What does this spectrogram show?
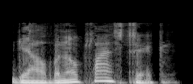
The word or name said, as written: galvanoplastic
